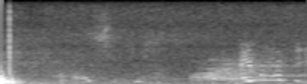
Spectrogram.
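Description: One sharp knock right at the start that dies away quickly, followed by faint chatter of people talking.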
